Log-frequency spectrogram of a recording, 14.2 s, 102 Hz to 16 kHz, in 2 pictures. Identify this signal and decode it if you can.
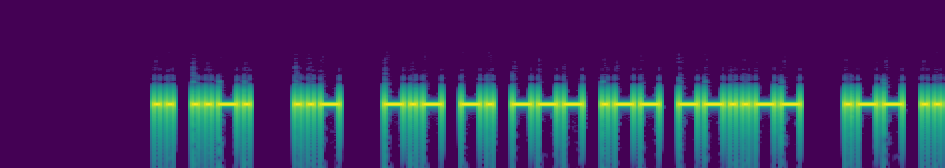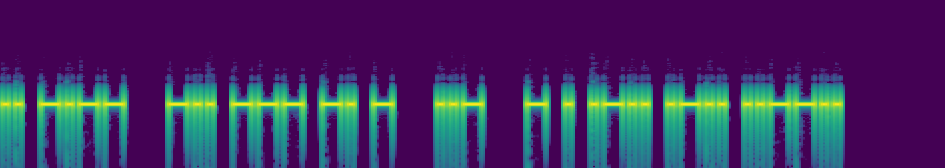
Morse code, heard as a keyed tone, about 25 wpm, 700 Hz. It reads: IF U KNOW, WHY DONT U TELL?
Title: Sentences from Top 300 Words and Abbreviations 25wpm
